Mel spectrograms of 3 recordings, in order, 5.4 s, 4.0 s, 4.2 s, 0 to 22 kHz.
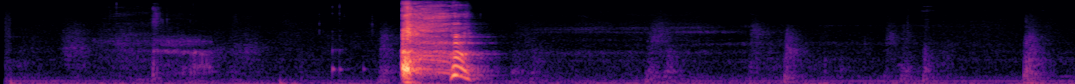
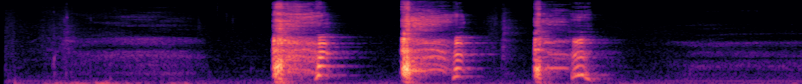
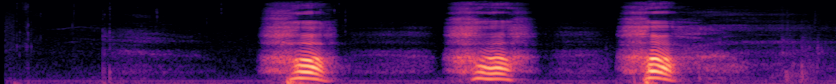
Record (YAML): cough_length: 5.4 s
cough_amplitude: 16928
cough_signal_mean_std_ratio: 0.15
three_cough_length: 4.0 s
three_cough_amplitude: 23063
three_cough_signal_mean_std_ratio: 0.27
exhalation_length: 4.2 s
exhalation_amplitude: 15980
exhalation_signal_mean_std_ratio: 0.29
survey_phase: beta (2021-08-13 to 2022-03-07)
age: 65+
gender: Female
wearing_mask: 'No'
symptom_cough_any: true
symptom_headache: true
symptom_onset: 9 days
smoker_status: Ex-smoker
respiratory_condition_asthma: false
respiratory_condition_other: false
recruitment_source: Test and Trace
submission_delay: 3 days
covid_test_result: Negative
covid_test_method: RT-qPCR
